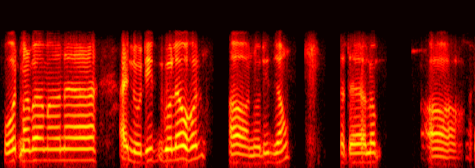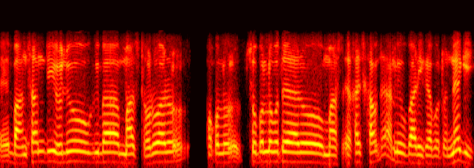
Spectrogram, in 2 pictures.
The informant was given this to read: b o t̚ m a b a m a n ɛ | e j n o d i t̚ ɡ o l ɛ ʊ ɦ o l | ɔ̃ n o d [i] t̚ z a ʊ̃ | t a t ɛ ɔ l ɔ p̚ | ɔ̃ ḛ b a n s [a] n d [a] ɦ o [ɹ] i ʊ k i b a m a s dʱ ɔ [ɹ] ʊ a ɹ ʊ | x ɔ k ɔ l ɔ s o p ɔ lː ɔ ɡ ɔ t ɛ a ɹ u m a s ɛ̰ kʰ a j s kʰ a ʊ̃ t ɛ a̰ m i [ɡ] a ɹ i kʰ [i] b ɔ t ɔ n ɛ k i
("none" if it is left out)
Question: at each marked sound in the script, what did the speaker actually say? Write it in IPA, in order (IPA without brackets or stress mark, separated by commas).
i, a, i, l, ɹ, b, a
